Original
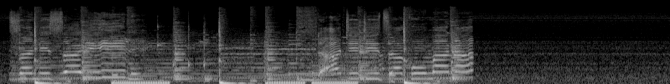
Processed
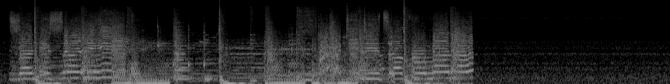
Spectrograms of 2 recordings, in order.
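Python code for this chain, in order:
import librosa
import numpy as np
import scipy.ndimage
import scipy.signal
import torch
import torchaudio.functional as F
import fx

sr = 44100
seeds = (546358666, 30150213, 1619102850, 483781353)

y = fx.dynamic_eq(x, sr, hz=630.0, q=3.0, threshold_db=-36.0, ratio=4.0, max_db=5)
y = 10.0 ** (-20.0 / 20.0) * (np.abs((y / 10.0 ** (-20.0 / 20.0) + 3.0) % 4.0 - 2.0) - 1.0)
y = y * librosa.db_to_amplitude(-6.0)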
